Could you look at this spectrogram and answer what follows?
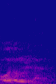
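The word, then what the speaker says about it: Godot: 이거 묵음입니다. Waiting for 고도입니다. 고도를 기다리는.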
